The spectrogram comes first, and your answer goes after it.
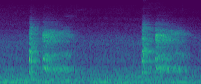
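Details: Tokay gecko calling twice in quick succession, each call a brief clipped syllable followed by a drawn-out, reedy, harmonic note, with steady low background hum.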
